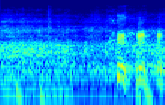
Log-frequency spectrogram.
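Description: A man chuckling. The laugh comes in two short loud bursts near the end.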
